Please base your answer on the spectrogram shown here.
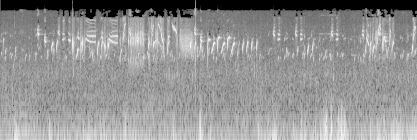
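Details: European goldfinch singing with strong stimulation, said to imitate other birds and human sounds; bright twittering with a harsh buzzy passage near the middle, then sparse chirps and a final burst of twitters.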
